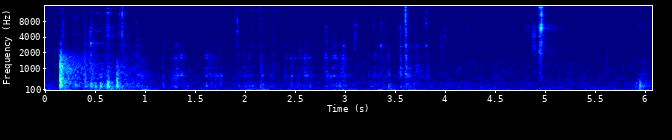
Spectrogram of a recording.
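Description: Light metallic clicks and clinks of steel cap screws being unscrewed by hand from a cast-iron clutch housing and set down on a workbench: a quick cluster of small clicks at the start, then a few scattered single clinks, the sharpest about five seconds in.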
